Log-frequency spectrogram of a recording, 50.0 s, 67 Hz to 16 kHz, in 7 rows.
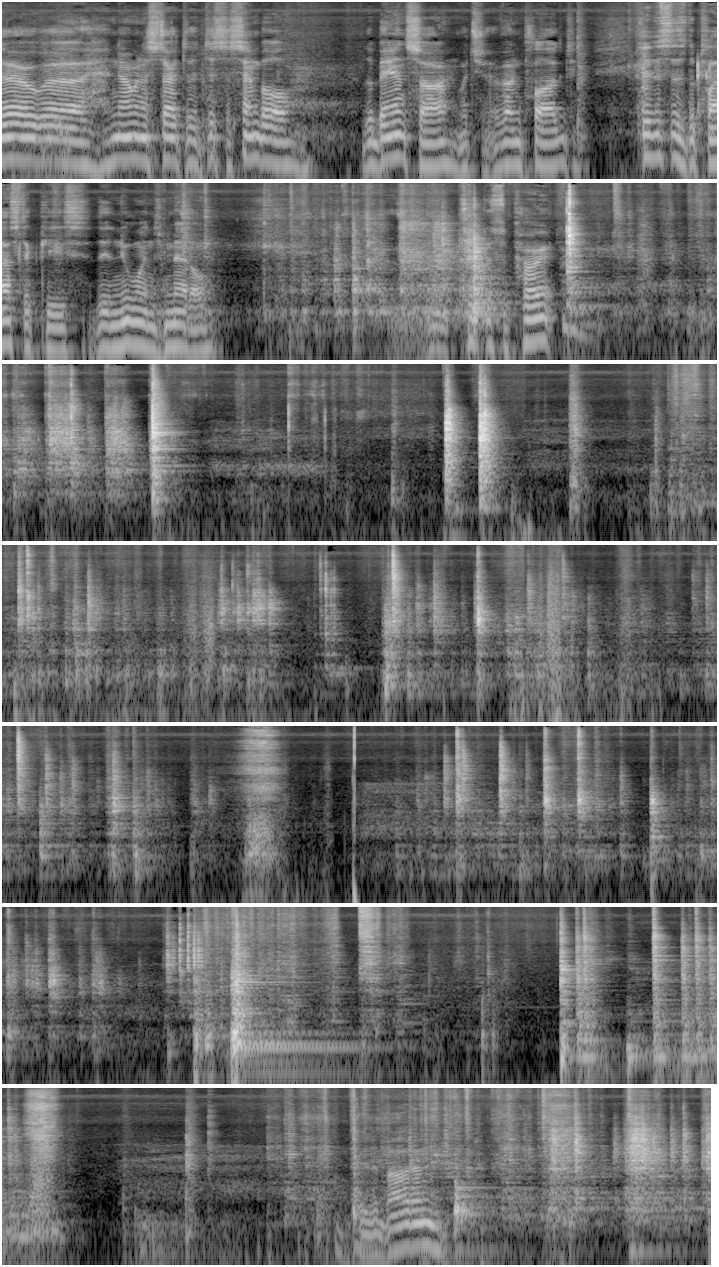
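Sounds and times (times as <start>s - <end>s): bandsaw parts clanking and rattling: 45.8s - 49.9s.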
